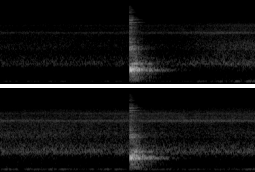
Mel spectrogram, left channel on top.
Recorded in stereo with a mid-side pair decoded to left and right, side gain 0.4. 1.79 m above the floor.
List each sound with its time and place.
1.3 s dripping: 40° left, 0.9 m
